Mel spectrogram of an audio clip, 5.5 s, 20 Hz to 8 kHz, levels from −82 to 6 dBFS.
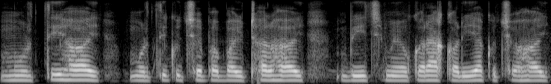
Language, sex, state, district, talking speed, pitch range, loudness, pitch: Bajjika, male, Bihar, Vaishali, 140 wpm, 155-165 Hz, -16 LUFS, 160 Hz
